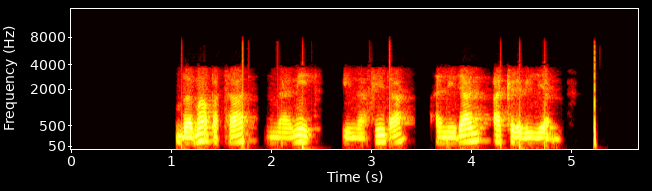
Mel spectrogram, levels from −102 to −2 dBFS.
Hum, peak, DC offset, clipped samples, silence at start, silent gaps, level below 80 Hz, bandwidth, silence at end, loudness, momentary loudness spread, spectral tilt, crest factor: none; 0 dBFS; under 0.1%; under 0.1%; 1.05 s; 2.61-2.69 s, 5.10-5.20 s; -48 dBFS; 7.4 kHz; 0.45 s; -19 LUFS; 14 LU; -8.5 dB/octave; 20 dB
